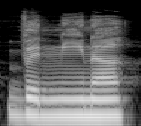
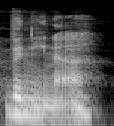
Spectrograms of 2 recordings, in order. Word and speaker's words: Venina: venina and yes my middle name is venina and yes it is very similar to the word vagina it is a very Argentine name and yes it rhymes with my first name V venini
